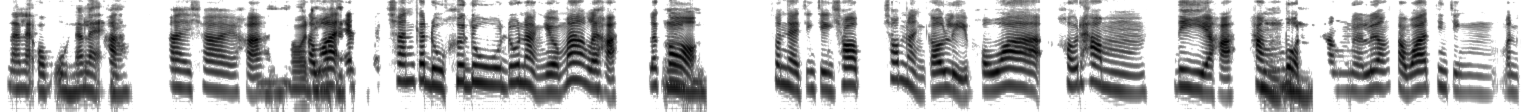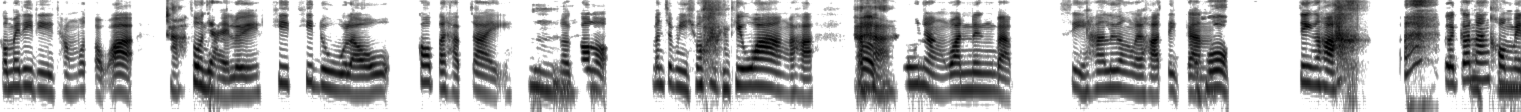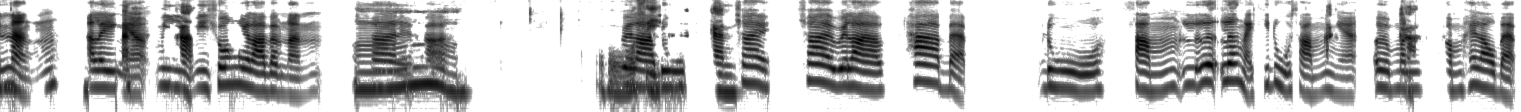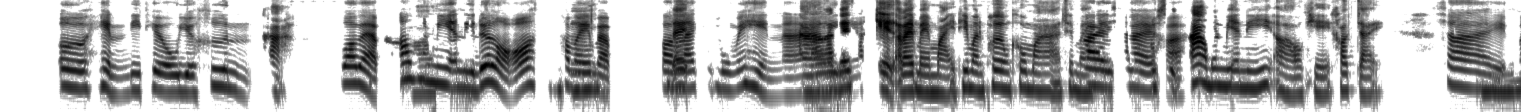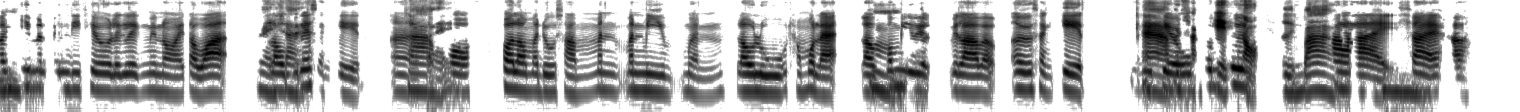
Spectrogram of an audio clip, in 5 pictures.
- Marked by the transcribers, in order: distorted speech; laughing while speaking: "ช่วงหนึ่ง"; laugh; mechanical hum; other background noise; unintelligible speech
- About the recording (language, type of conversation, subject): Thai, unstructured, ถ้าคุณต้องเลือกหนังสักเรื่องที่ดูซ้ำได้ คุณจะเลือกเรื่องอะไร?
